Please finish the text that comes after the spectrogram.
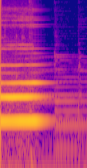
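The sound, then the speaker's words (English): A dog lets out a short, loud, sustained howl on a steady pitch that fades after a moment, in response to ambulances passing by, with no voices present. “So a, a an ambulance ambulances came by and my dog just started howling.”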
